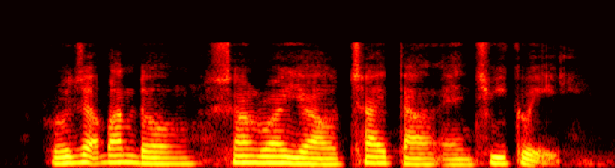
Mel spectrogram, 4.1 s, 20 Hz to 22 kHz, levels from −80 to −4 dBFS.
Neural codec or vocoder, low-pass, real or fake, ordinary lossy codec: codec, 16 kHz, 4 kbps, FreqCodec, smaller model; none; fake; none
